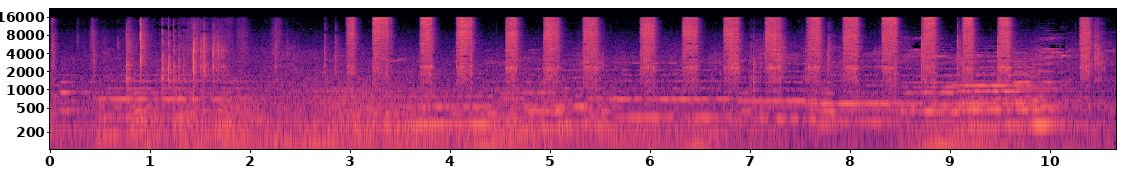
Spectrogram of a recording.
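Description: Spray paint can hissing in short, repeated bursts, about two a second, starting a few seconds in, over background music.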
